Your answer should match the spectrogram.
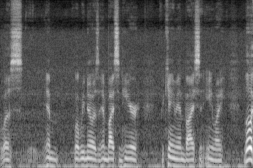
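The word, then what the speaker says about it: M. Bison: uh they called him Mbison to rhyme with Mike Tyson, but uh then uh whenever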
